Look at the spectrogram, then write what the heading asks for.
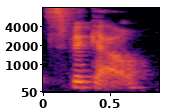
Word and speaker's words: Zwickau: And the W's are pronounced as a V. So Zwickau.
